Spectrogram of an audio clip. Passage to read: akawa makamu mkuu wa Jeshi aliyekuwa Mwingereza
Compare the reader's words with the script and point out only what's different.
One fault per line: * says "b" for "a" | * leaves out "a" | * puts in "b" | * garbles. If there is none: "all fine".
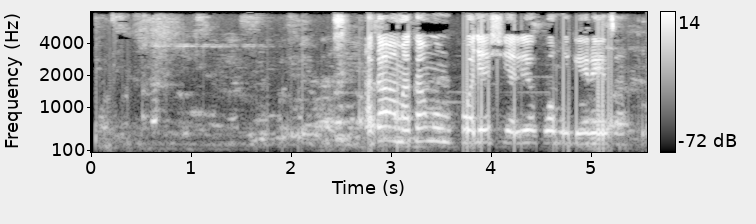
all fine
